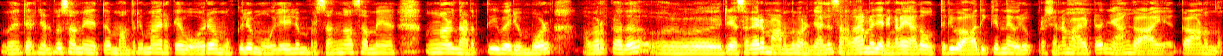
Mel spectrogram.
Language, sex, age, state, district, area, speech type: Malayalam, female, 60+, Kerala, Kottayam, rural, spontaneous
